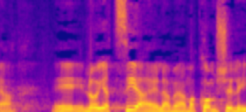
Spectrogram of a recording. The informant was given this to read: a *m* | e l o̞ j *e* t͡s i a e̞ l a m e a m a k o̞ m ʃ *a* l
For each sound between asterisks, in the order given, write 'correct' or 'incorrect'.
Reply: incorrect: none, incorrect: a, incorrect: e

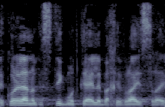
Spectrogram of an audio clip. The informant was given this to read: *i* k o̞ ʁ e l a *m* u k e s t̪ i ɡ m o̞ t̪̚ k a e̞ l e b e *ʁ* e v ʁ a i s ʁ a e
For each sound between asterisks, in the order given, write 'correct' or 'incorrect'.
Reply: incorrect: e, incorrect: n, incorrect: χ

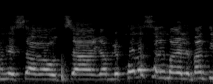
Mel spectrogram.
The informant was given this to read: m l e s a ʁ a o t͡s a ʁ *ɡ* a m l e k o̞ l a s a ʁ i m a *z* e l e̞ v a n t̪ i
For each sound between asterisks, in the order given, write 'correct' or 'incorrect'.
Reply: correct, incorrect: ʁ

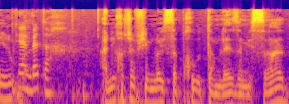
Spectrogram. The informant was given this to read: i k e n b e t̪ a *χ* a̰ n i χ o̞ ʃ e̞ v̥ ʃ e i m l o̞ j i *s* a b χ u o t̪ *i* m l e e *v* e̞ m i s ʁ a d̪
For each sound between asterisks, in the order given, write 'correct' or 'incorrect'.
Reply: correct, correct, incorrect: a, incorrect: z

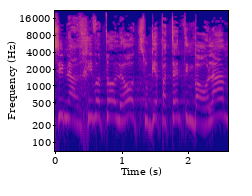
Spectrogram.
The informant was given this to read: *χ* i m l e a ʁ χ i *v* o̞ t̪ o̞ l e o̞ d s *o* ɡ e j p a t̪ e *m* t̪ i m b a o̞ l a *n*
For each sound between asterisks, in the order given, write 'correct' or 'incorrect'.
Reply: incorrect: s, correct, incorrect: u, incorrect: n, incorrect: m

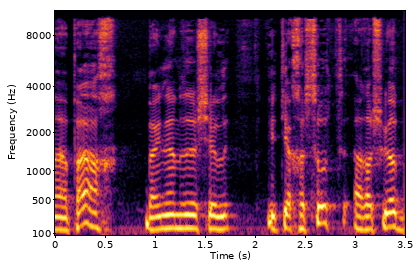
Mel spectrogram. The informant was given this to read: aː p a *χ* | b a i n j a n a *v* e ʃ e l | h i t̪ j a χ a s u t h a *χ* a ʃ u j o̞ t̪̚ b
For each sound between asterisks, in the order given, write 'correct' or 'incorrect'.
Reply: correct, incorrect: z, incorrect: ʁ

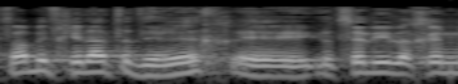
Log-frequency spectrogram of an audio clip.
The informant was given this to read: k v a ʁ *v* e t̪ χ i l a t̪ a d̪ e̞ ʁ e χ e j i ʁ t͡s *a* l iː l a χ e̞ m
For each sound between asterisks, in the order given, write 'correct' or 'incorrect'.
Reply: incorrect: b, incorrect: e

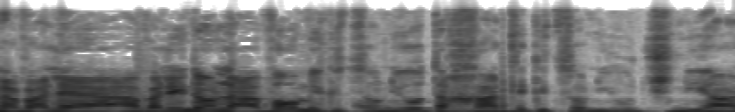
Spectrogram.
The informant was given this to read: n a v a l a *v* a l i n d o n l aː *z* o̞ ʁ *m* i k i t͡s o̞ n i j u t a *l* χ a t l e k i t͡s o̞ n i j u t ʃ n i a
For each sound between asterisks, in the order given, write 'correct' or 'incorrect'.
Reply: correct, incorrect: v, correct, incorrect: none

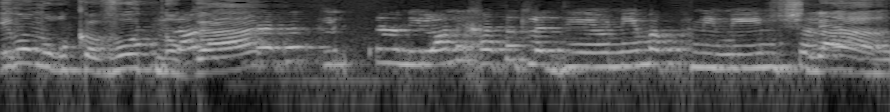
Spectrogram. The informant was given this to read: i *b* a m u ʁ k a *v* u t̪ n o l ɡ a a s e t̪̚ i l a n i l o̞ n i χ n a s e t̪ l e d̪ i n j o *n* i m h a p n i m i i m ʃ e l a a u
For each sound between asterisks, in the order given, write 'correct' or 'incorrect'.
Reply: incorrect: m, correct, correct

